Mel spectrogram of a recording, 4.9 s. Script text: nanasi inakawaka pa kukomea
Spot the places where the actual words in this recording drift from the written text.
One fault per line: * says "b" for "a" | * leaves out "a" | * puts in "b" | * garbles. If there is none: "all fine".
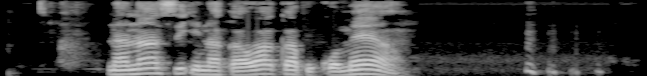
* leaves out "pa"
